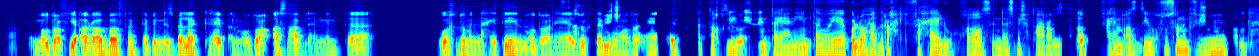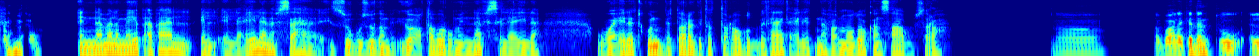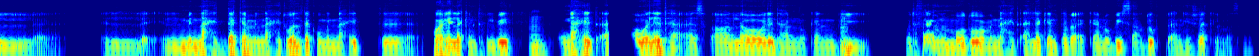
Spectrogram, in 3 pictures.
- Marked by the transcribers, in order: other noise; tapping; distorted speech; unintelligible speech; unintelligible speech
- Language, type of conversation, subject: Arabic, podcast, إزاي بتتعاملوا مع الخلافات العائلية عندكم؟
